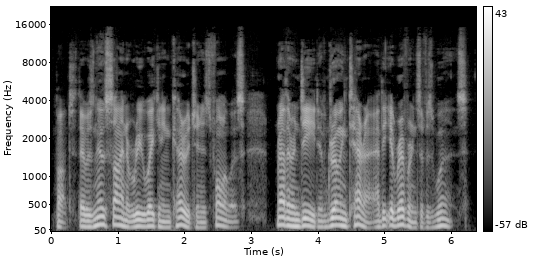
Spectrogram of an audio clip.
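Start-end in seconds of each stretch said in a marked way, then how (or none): none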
